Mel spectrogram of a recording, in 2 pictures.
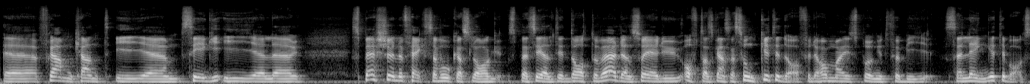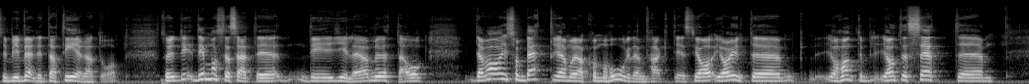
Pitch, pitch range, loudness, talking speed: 150 Hz, 135-180 Hz, -16 LUFS, 215 wpm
